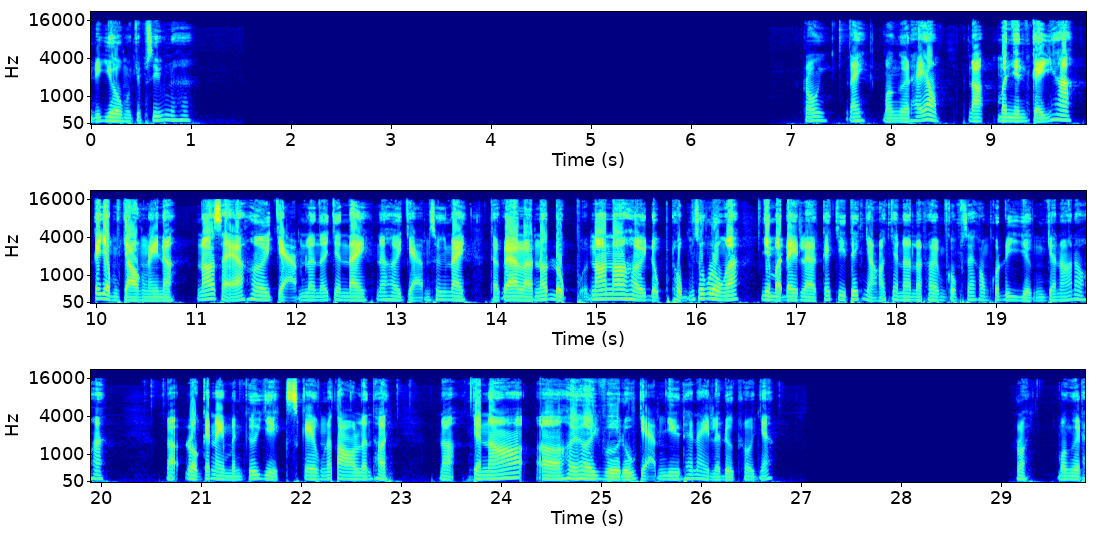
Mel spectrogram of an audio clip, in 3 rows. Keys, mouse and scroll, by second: 1.6 click, 1.6 alt+middle click, 1.9 click, 2.9 click, 3.1 middle click, 3.2 ctrl+click, 3.7 click, 5.1 click, 5.7 alt+middle click, 6.0 middle click, 6.3 scroll down 1, 6.4 F4, 6.6 click, 7.2 scroll up 1, 7.4 F3, 7.9 click, 8.2 F3, 8.6 middle click, 9.2 click, 9.9-13.1 scroll up 1, 17.3-19.2 scroll down 1, 19.2-20.4 drag, 20.5 r, 21.0-22.9 drag, 22.9 w, 23.6 click, 26.2 alt+middle click, 27.2 alt+middle click, 27.5 scroll up 1, 27.6 alt+middle click, 27.9 alt+middle click, 28.2 middle click, 28.3 alt+middle click, 28.6 alt+middle click.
